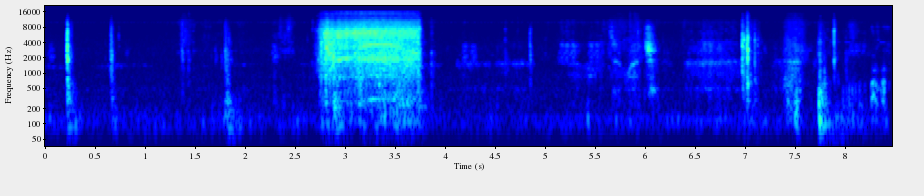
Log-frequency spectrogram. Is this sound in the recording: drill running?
yes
